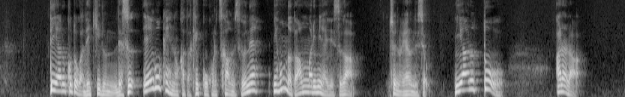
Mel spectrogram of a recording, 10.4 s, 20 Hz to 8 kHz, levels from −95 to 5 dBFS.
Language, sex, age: Japanese, female, 40-59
